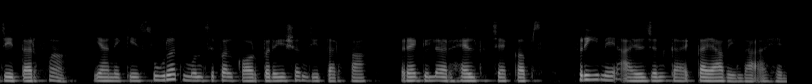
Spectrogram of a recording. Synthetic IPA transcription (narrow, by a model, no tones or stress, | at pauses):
d͡ʑiːt̪ɐɾfã | jaːnekesuːɾət̪mʊnɪsɪpəlkɔːɾpoːɾeːʃənd͡ʑiːt̪ɐɾfã | ɾeːɡjʊləɾɦɛlt̪ʰt͡ɕɛːkɐps | fɾiːmẽʔa̰ːjoːd͡ʑənkɐjaʋẽːn̆d̪a̰ʔa̰ːɦɪnɪ̆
